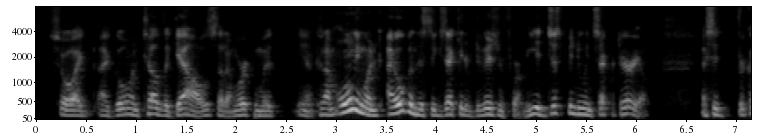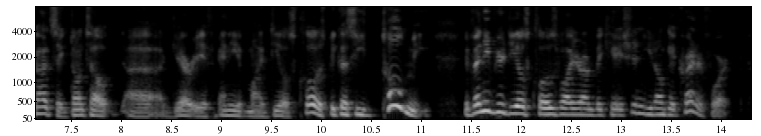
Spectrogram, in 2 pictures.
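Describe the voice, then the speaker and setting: Speaking very fast with a Canadian accent, a man uses a fairly high pitch, a dark, mellow tone with vocal fry, and lively intonation over a quiet background. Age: 60s. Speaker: executive recruiter. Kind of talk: interview storytelling. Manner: halting, many fillers.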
